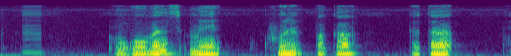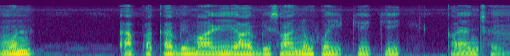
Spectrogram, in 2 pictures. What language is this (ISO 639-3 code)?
mai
